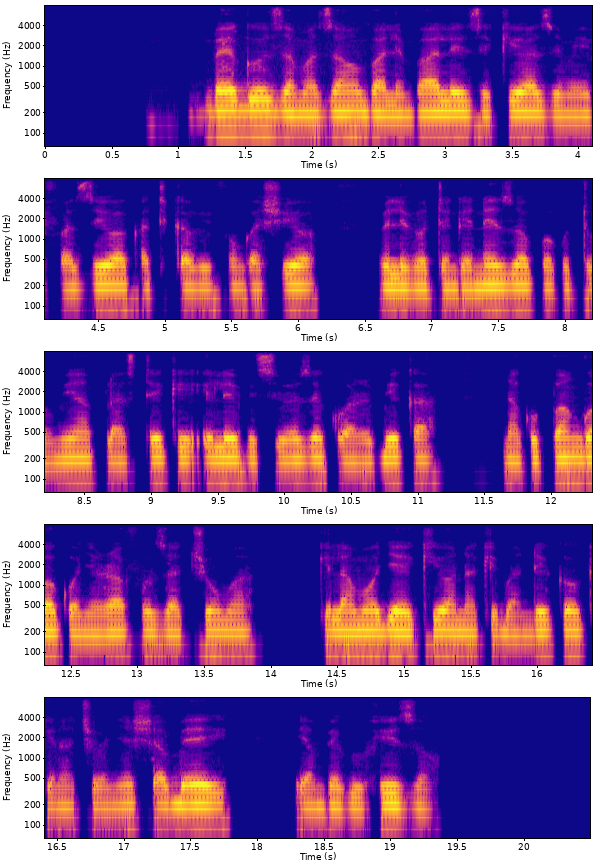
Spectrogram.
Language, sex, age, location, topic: Swahili, male, 25-35, Dar es Salaam, agriculture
